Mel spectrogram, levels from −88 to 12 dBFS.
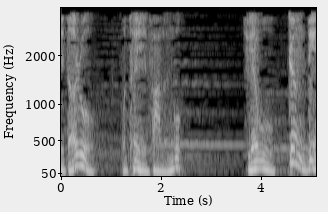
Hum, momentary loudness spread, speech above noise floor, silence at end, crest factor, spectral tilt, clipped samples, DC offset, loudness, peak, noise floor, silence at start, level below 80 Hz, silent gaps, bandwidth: none; 19 LU; 28 dB; 0 s; 18 dB; -10.5 dB/octave; under 0.1%; under 0.1%; -17 LUFS; 0 dBFS; -44 dBFS; 0 s; -26 dBFS; none; 3.9 kHz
